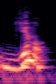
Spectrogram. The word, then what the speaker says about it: Gimel: So, for example, we have the letter Gimel, which is a G sound. In modern Hebrew, if you go take a modern Hebrew course, no one's going to tell you how to pronounce a Gimel, the G sound, in the second way. That second way is the J, like jacket, or like in Hebrew, check.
